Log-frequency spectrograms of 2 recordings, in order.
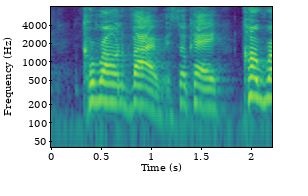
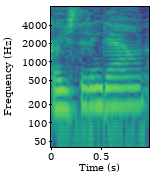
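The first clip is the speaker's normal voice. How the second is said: softer, careful warning; grave quiet question; 6 dB quieter than usual. Retold or imitated. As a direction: ask gently before delivering bad news. Boss preparing bad news.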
